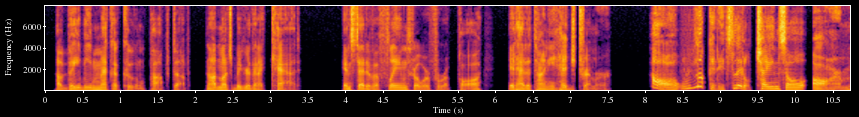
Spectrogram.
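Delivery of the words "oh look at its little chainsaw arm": doting, high-pitched, gooey gushing. A man spotting a tiny robot creature: gushing. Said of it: "Joe gushed, eyes going big and gooey".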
